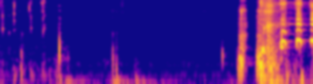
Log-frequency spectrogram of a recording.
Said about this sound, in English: Sorry. I had a hiccup. Don't look at me like that. I had a hiccup.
